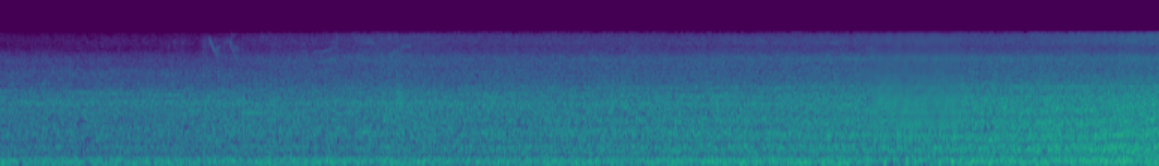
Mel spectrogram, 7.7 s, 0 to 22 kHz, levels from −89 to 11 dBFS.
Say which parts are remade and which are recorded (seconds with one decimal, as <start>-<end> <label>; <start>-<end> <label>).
0.0-5.8 recorded; 5.8-6.4 remade; 6.4-7.7 recorded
